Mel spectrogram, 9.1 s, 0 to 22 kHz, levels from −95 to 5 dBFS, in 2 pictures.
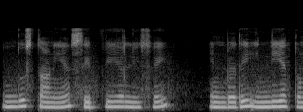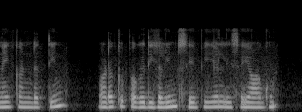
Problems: none marked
